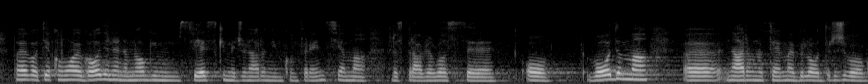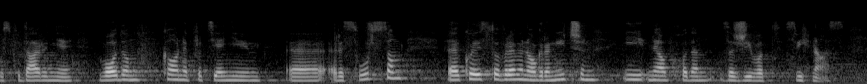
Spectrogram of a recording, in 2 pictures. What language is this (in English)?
Croatian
